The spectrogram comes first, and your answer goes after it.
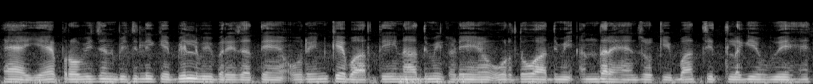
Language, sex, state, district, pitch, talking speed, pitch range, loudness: Hindi, male, Rajasthan, Bikaner, 115 Hz, 205 wpm, 115-120 Hz, -17 LUFS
